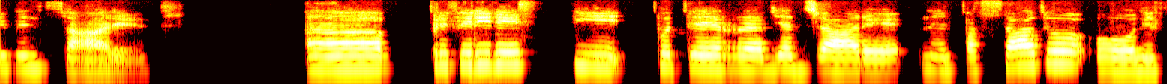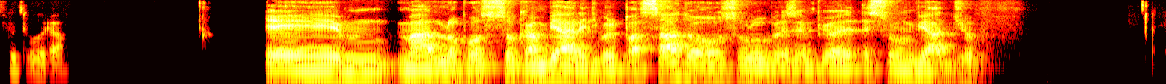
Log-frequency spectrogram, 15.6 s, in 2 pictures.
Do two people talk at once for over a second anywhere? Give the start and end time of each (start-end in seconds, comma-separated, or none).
none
